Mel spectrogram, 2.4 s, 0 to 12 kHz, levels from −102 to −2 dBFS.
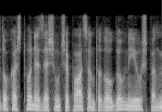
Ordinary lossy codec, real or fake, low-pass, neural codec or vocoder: Opus, 64 kbps; fake; 7.2 kHz; codec, 16 kHz, 0.5 kbps, FunCodec, trained on LibriTTS, 25 frames a second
